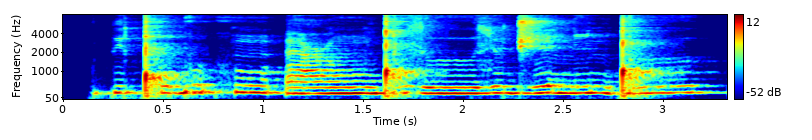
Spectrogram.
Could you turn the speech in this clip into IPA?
pʲ o ǃʰ o ɡ u ʔ x ũː ʔ æ ʕ ũː ɡ͡ǃ i z ɯː z y d͡ʒ e n i n ɡ͡ǃ ɯː

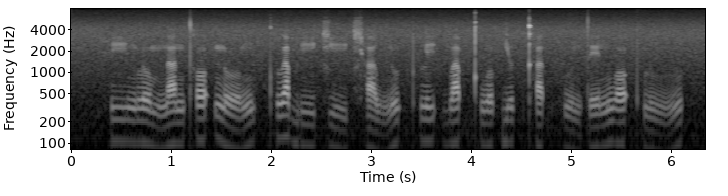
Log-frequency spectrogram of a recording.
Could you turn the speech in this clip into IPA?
h iː˧ ŋ l o˨˩ m n a˧ n tʰ ɔ˦˥ ʔ n oː˩˦ ŋ ɯ˥˩ k̚ pʰ u˥˩ a̯ b iː˧ t͡ɕ iː˨˩ t͡ɕʰ a˨˩ w n u˥˩ ʔ pʰ l i˥˩ ʔ b a˥˩ p̚ kʰ w o˦˥ k̚ j ɯ˥˩ k̚ tʰ a˦˥ t̚ f u˨˩ n t e˦˥ n w ɔ˦˥ ʔ pʰ l uː˩˦

